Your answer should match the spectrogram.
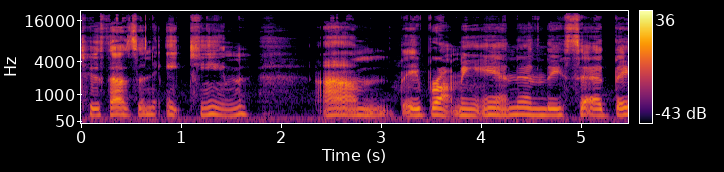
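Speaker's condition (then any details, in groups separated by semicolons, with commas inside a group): Mild cerebral palsy; can talk, sometimes doesn't say words right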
